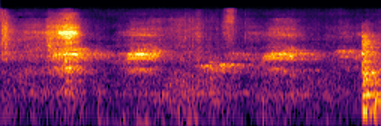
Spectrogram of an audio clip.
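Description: Faint harsh bird calls, about four of them spaced roughly a second apart.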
